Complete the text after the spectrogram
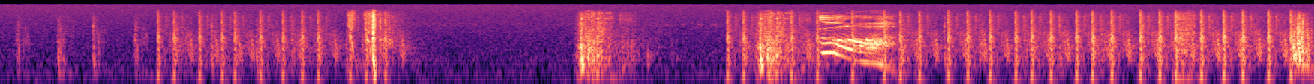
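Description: Quick footsteps patter on grass and ground.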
